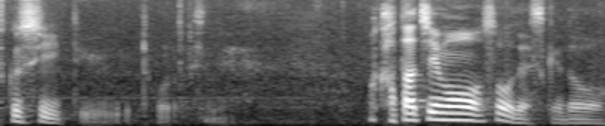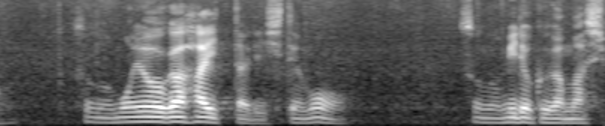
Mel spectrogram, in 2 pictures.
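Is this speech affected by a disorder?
No.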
